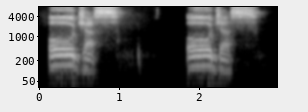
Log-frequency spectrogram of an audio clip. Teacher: like toe or no but tighter tighter diphthong as if you were to pronounce toe or no no right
